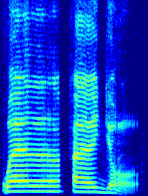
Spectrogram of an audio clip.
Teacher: jimnya tipis dulu baru rnya tebal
